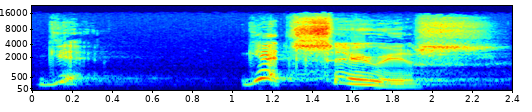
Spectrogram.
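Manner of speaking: ordinary talk, nothing marked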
